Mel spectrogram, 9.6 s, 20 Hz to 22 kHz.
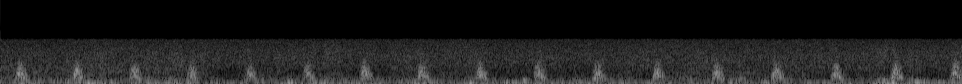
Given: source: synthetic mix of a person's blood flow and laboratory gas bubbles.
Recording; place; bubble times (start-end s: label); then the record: Doppler ultrasound of blood flow; subclavian vein
no bubbles
From the record:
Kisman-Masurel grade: 000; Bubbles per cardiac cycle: 0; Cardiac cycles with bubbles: 0%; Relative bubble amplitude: no bubbles discernible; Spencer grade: 0 (complete lack of bubble signals)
